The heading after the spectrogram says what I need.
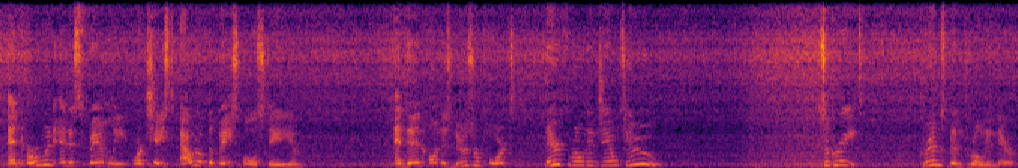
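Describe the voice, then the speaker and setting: A man's voice: sits high, animated, slow, long pauses, dark tone, a little hiss or hum, poor audio. A man casually recapping a cartoon episode, rambling through the plot and quoting lines along the way. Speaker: cartoon reviewer.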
